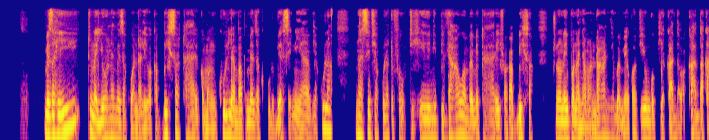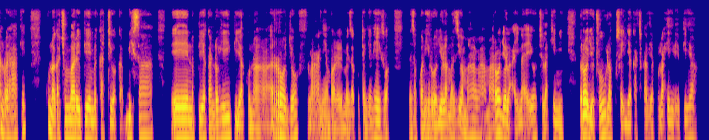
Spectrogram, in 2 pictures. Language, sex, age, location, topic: Swahili, male, 18-24, Mombasa, agriculture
